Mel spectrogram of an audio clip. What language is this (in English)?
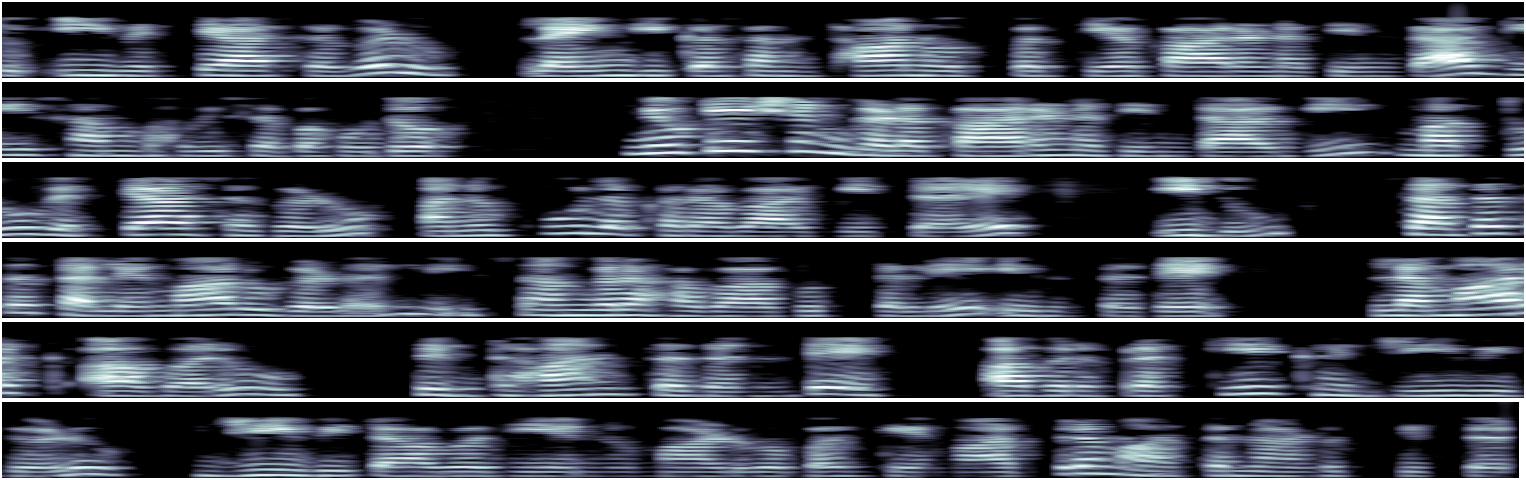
Kannada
